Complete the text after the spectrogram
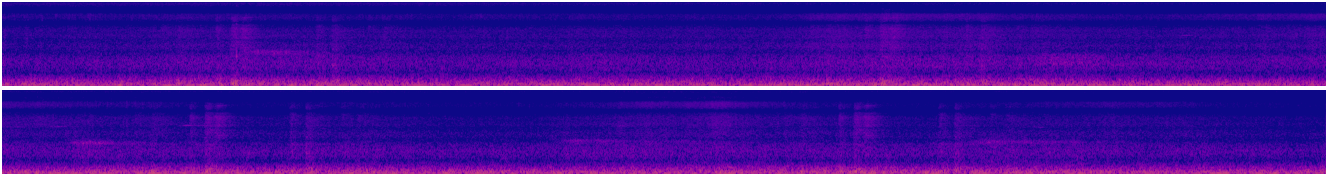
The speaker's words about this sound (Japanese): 列車の音やさざ波の音に耳を澄ませて、ゆっくりゆっくりお眠りください。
